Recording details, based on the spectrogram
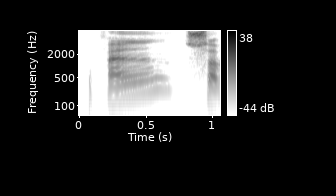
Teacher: নুন সাকিনের পরে সাদ আসছে ইখফা গুন্না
